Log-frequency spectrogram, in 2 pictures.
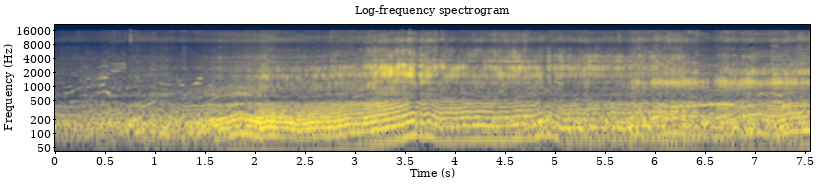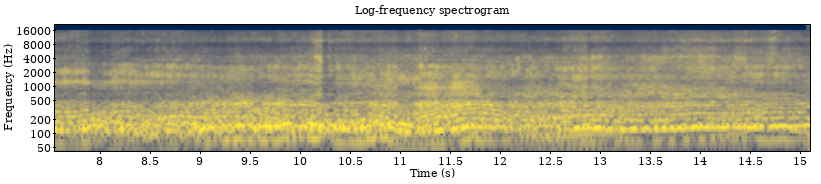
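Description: Dirt bike engines racing on a dirt track, their pitch rising and falling again and again as the riders work the throttle and gears.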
